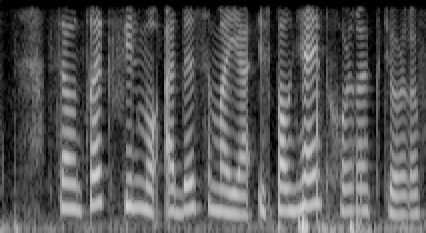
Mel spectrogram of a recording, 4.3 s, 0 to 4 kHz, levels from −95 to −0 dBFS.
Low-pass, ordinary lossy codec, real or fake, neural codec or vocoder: 3.6 kHz; none; real; none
